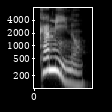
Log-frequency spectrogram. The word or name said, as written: camino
